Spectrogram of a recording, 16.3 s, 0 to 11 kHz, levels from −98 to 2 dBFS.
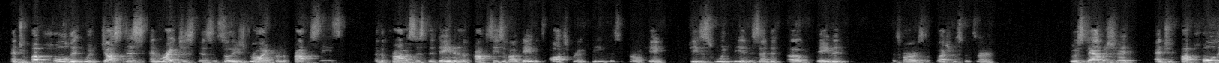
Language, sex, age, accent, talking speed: English, male, 40-59, American, 185 wpm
